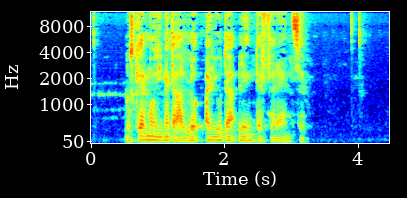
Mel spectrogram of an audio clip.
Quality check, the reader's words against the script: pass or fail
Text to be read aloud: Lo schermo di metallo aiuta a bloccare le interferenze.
fail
